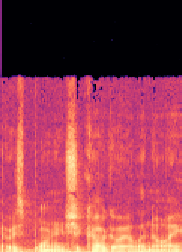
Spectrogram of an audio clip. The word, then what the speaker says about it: Illinois: You know how you can tell someone who's not from Illinois? – How? – They pronounce it Illinois.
